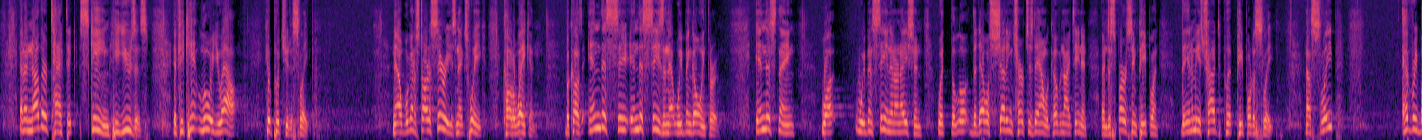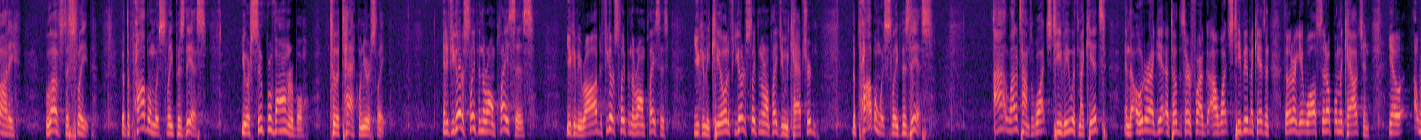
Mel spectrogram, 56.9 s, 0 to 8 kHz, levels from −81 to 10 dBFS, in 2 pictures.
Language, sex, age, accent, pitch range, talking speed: English, male, 50-69, American, 175-220 Hz, 190 wpm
